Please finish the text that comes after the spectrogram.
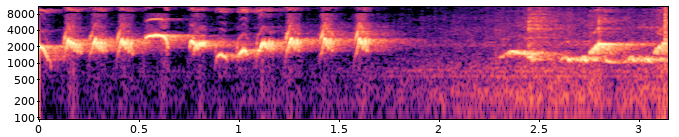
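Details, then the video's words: White-rumped shama, recorded to teach song to young and newly caught birds: a quick string of about a dozen bright, clipped whistled notes, a brief pause, then lower slurred whistles. "tiếng chim choè lửa hót cực hay"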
